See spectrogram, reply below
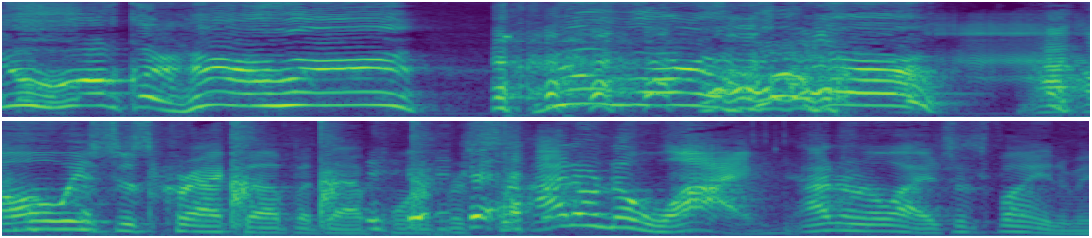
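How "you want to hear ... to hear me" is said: very high, very slow, drawn-out loud yell through a gag. Retelling a movie scene where Hoffman yells at the lawyer: imitating Hoffman yelling through a gag. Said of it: "he's got the gag in his mouth and he's yelling at the lawyer".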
